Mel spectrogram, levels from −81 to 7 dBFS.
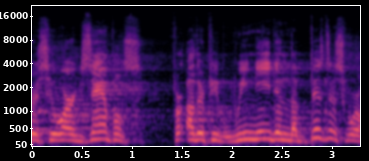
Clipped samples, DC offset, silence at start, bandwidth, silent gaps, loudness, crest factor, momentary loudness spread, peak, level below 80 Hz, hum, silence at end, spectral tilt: under 0.1%; under 0.1%; 0 s; 17.5 kHz; none; -25 LUFS; 16 dB; 8 LU; -8 dBFS; -68 dBFS; none; 0 s; -4.5 dB/octave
